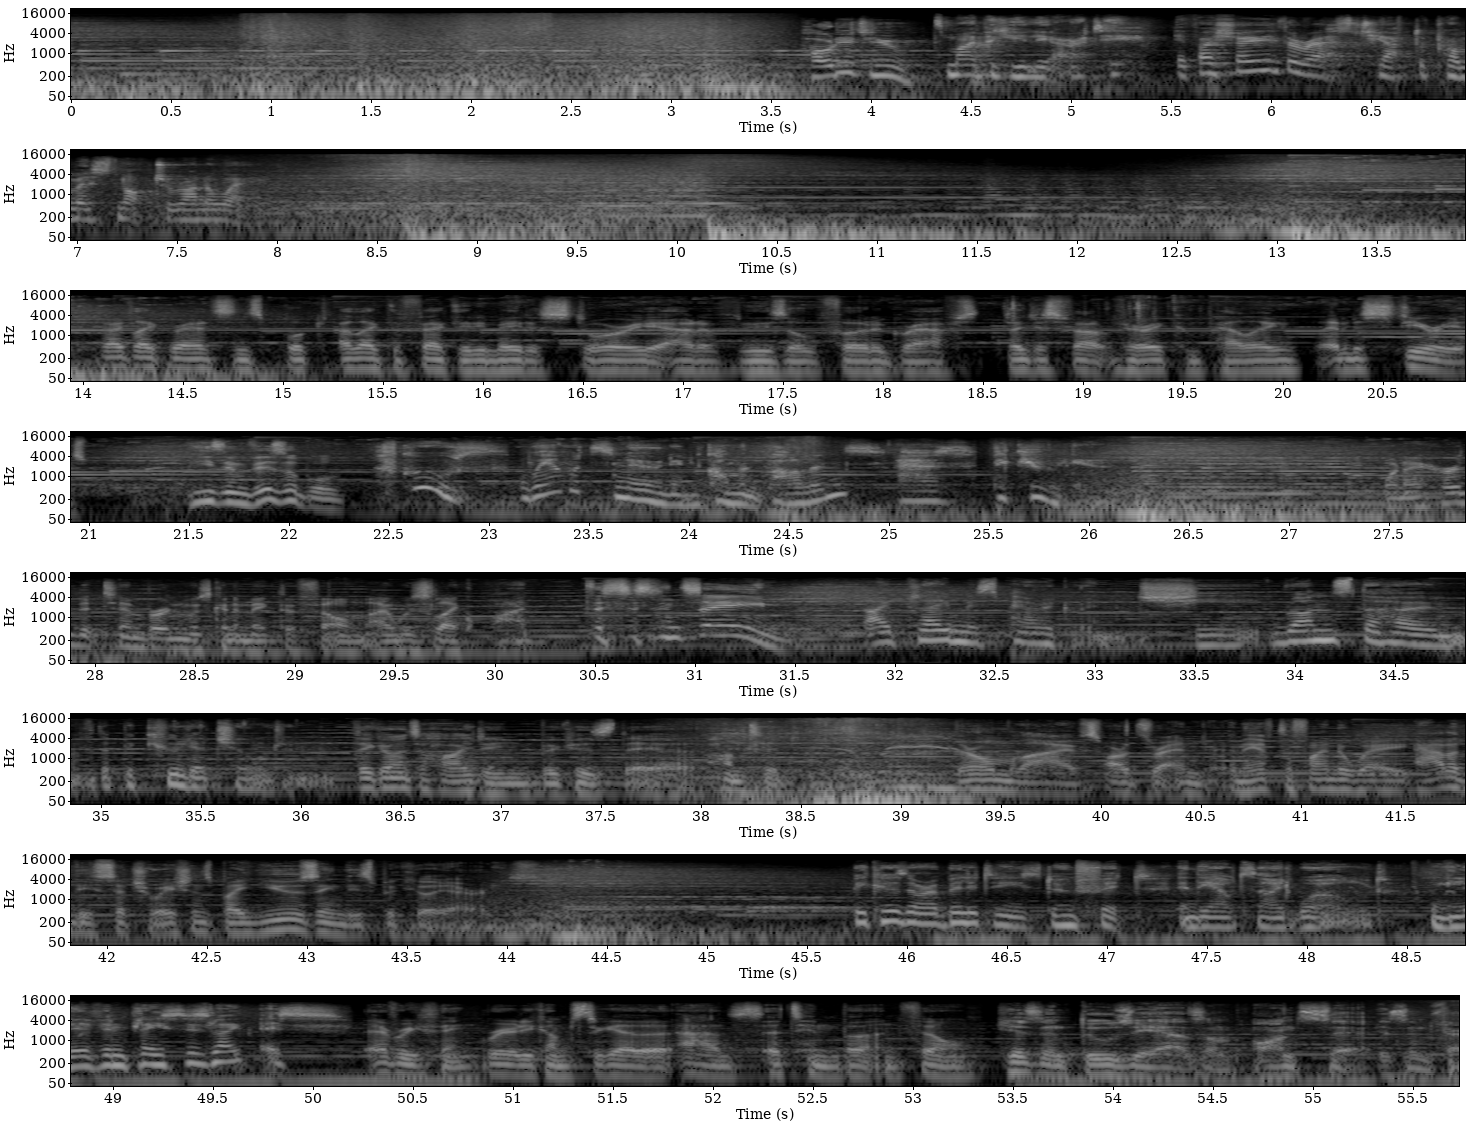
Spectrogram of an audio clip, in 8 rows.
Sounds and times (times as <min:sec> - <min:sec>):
Music: 0:00.0 - 0:55.7.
